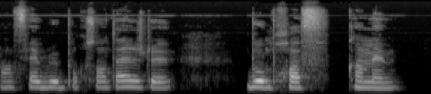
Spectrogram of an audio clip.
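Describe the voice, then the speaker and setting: A woman's fairly high voice, dark and mellow in tone, at a fairly slow pace. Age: 20s. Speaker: podcast host. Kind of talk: personal monologue. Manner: talkative.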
